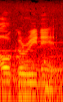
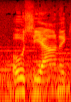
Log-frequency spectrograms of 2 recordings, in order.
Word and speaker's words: Oceanic: yeah we raided uh ocarina it's not ocarina oceanic yesterday sorry got your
